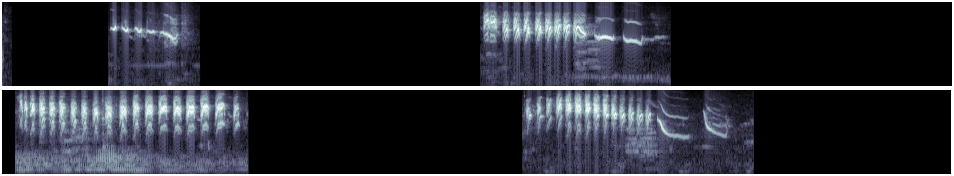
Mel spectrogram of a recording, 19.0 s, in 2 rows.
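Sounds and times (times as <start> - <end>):
cipoh bird whistling used as a lure for bird catching: 1.1 - 1.9, 4.8 - 6.7, 9.6 - 12.0, 14.7 - 17.0.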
